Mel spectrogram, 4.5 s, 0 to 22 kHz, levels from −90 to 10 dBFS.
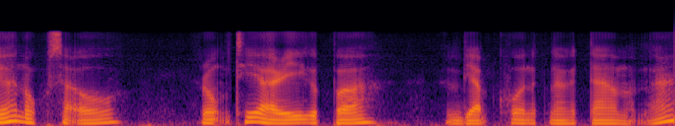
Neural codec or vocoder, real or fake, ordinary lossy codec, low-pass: codec, 16 kHz, 0.7 kbps, FocalCodec; fake; none; none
